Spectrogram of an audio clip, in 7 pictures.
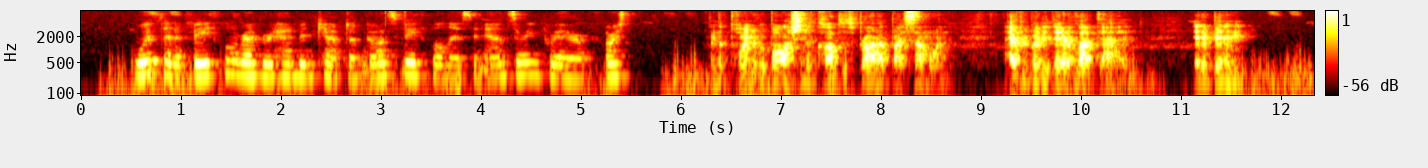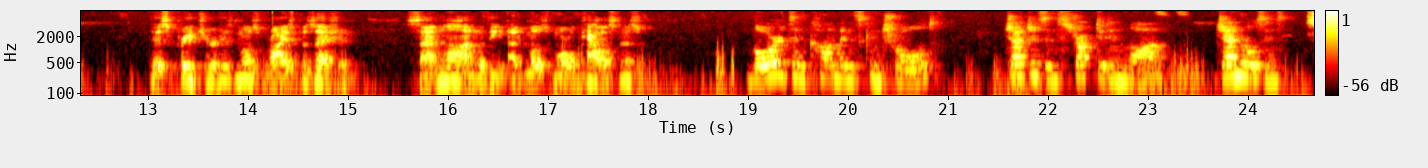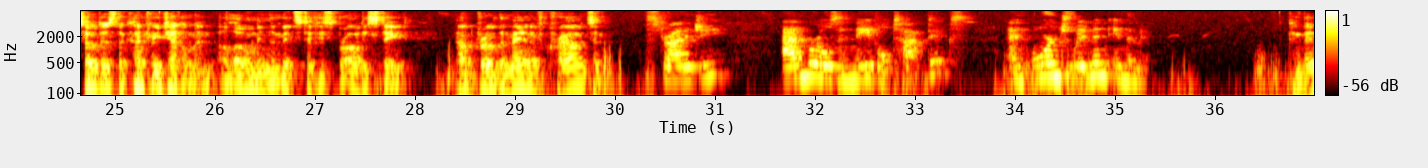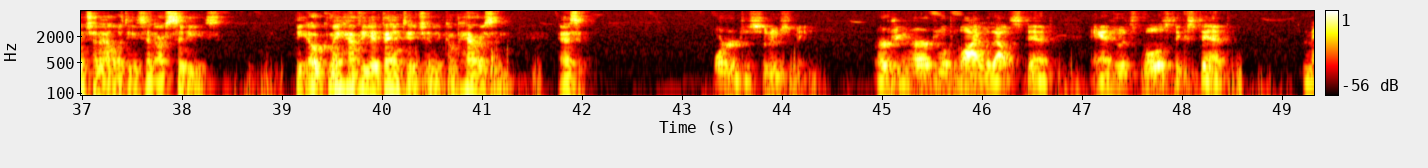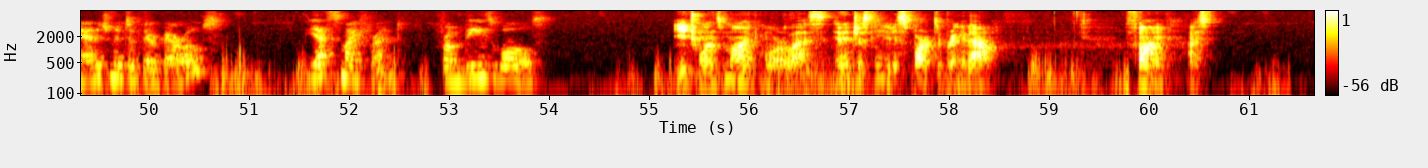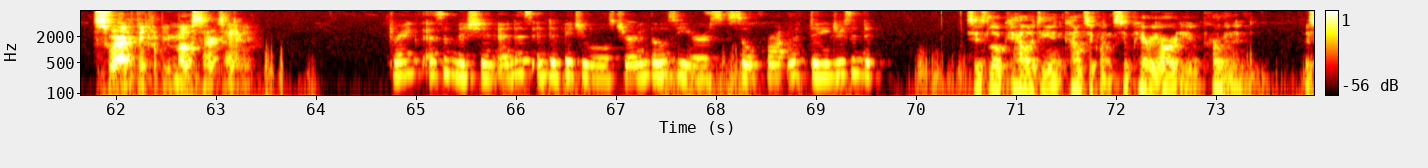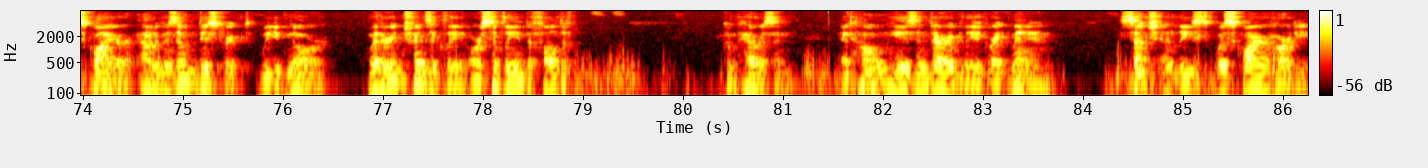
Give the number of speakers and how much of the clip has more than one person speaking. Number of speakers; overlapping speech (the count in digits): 5, no overlap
